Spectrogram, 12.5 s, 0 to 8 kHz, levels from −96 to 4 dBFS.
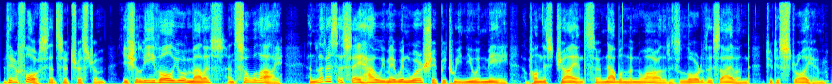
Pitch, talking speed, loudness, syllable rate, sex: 135 Hz, 205 wpm, -17 LUFS, 5.2 syllables/s, male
